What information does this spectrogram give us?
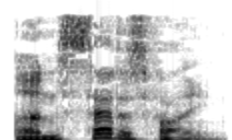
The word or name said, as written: unsatisfying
